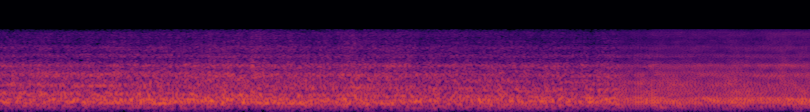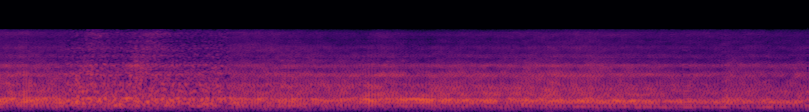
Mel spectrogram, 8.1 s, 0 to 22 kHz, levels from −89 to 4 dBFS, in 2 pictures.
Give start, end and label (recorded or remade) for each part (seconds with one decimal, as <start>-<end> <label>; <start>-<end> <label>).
0.0-3.1 recorded; 3.1-4.4 remade; 4.4-5.2 recorded; 5.2-8.1 remade

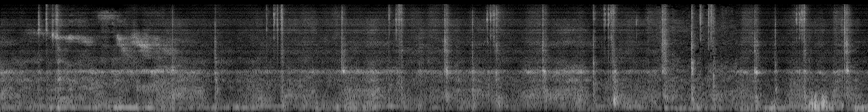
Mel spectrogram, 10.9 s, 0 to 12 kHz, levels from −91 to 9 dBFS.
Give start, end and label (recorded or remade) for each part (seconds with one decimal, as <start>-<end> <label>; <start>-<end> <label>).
0.0-8.2 remade; 8.2-9.2 recorded; 9.2-10.9 remade

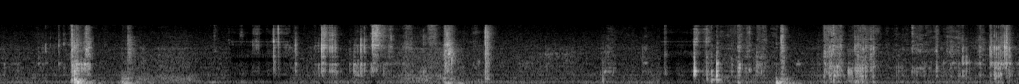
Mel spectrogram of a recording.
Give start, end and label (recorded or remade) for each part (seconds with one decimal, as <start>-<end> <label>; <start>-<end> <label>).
0.0-2.3 recorded; 2.3-2.9 remade; 2.9-6.6 recorded; 6.6-7.1 remade; 7.1-10.2 recorded

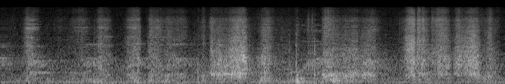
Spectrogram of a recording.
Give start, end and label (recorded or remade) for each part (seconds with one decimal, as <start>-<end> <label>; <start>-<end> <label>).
0.0-1.4 recorded; 1.4-3.1 remade; 3.1-4.6 recorded; 4.6-5.1 remade

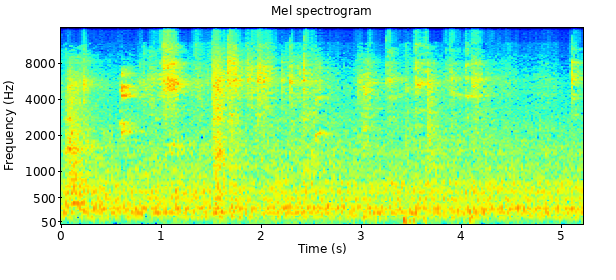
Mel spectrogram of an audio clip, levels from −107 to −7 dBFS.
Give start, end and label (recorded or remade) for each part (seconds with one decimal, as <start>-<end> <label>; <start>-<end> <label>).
0.0-5.2 recorded

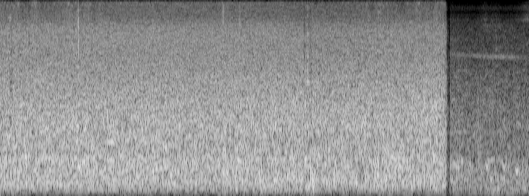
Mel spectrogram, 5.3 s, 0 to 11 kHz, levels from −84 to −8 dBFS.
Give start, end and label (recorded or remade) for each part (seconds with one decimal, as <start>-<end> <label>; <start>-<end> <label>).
0.0-1.0 remade; 1.0-3.6 recorded; 3.6-5.3 remade

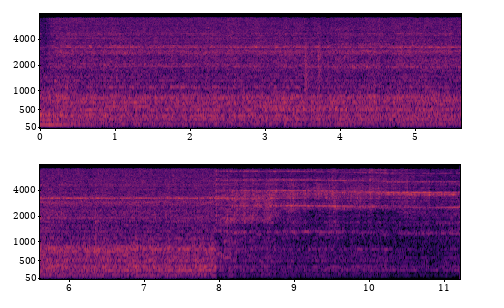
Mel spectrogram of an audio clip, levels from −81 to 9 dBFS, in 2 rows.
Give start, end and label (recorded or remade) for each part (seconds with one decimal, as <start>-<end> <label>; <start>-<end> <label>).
0.0-3.9 recorded; 3.9-4.7 remade; 4.7-11.2 recorded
